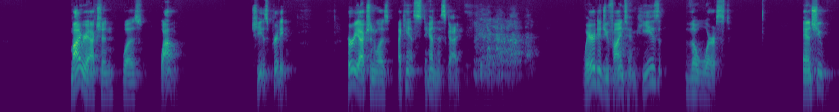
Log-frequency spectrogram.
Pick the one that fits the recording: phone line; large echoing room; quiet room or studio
large echoing room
